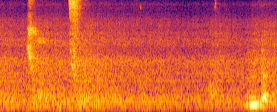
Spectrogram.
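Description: Quiet room with two faint, short swishes about half a second and a second in as a man dances, and a brief low vocal sound from him near the end.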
